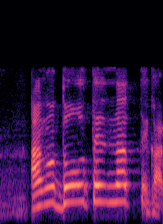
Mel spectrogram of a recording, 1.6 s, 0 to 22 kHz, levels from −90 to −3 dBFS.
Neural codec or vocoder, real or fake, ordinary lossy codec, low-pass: vocoder, 22.05 kHz, 80 mel bands, HiFi-GAN; fake; none; 7.2 kHz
